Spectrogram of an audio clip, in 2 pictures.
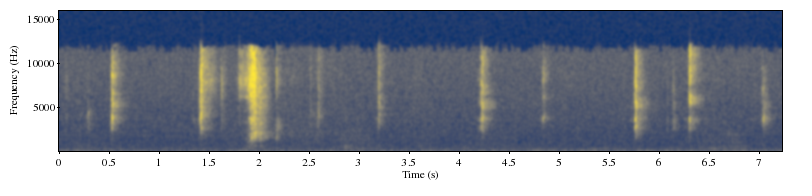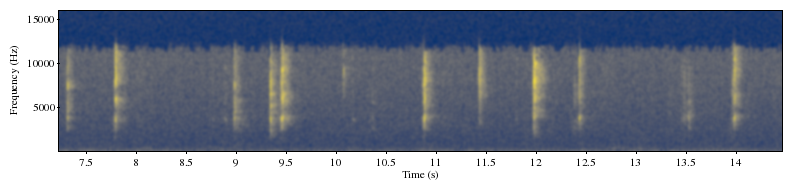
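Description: A thin metal blade scores diagonal lines into a palm-sized, orange-and-white striped solid bar of soap. Each of about 22 quiet, crisp scratches is bright and high-pitched, with almost no ring, spread over a soft low background hum.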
